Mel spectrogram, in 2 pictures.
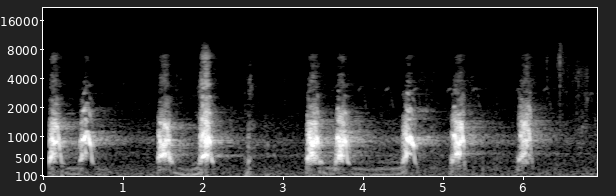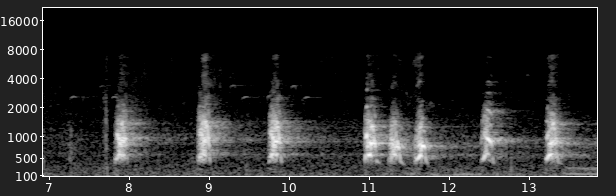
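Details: Young dog following a laid scent trail marked with a dragged bearskin piece and diluted bear blood, barking on alert at a person in a bear suit at the trail's end: short sharp barks in irregular bursts, about fifteen in fourteen seconds.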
